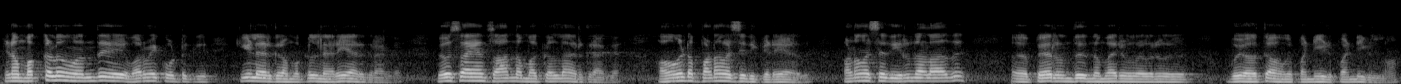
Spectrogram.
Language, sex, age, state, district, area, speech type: Tamil, male, 60+, Tamil Nadu, Salem, rural, spontaneous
